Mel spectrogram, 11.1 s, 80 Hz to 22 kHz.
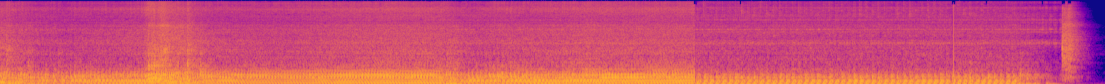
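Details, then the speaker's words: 2011 Yamaha Raptor 250, single-cylinder, first start after oil change and flush, sitting about a week: revving up and settling with a light clatter over the exhaust beat; noise from the cam area, cause unclear. "Bit of noise come from the cam area."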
